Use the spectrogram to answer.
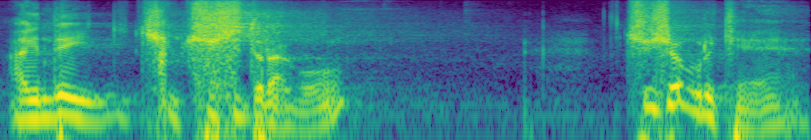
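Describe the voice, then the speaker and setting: A male pastor preaching a sermon. He swings from quiet musing to shouted, childlike pleading. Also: medium pitch, big pitch swings, a little slow, creaky, long reverb tail, heavy background noise. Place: church sanctuary.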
